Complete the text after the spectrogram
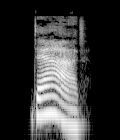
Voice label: "dad", articulation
